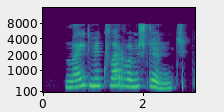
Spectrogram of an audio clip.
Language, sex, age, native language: Icelandic, male, 10, Icelandic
